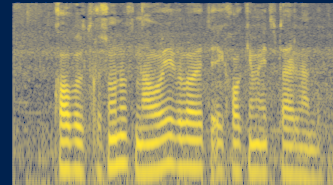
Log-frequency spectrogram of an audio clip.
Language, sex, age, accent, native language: Uzbek, male, 18-24, Qashqadaryo, Uzbek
